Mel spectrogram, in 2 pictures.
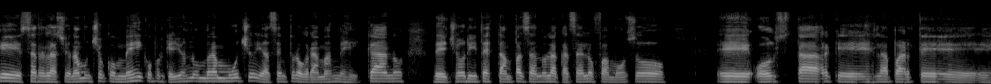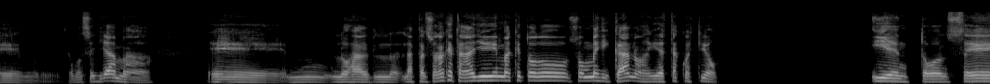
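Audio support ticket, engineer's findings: USB whine, 9.75 s to 12.71 s: steady fixed-pitch tone at 8 kHz under the speech, roughly 45 dB below signal. Probable component: USB interface power or ground. Mechanism: 125-microsecond microframe current draw coupling into the analogue path.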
